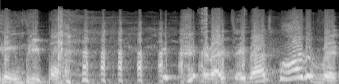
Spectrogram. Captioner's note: laughs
